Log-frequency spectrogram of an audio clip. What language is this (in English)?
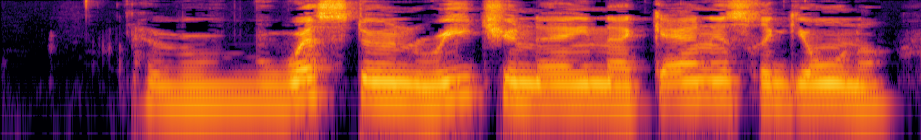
Danish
